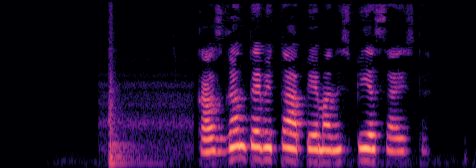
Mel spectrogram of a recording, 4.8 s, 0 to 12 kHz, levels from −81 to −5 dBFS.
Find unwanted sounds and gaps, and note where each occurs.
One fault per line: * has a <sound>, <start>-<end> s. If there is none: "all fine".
* has a thud, 1.1-1.8 s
